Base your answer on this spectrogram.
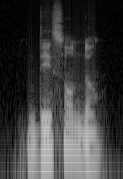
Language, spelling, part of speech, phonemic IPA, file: French, descendant, verb / noun / adjective, /de.sɑ̃.dɑ̃/, Fr-descendant.ogg
- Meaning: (verb) present participle of descendre; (noun) a descendant; one who is the progeny of someone at any distance of time; e.g. a child; a grandchild, etc; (adjective) descending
